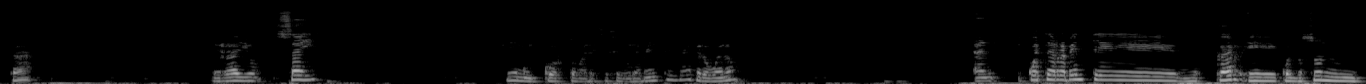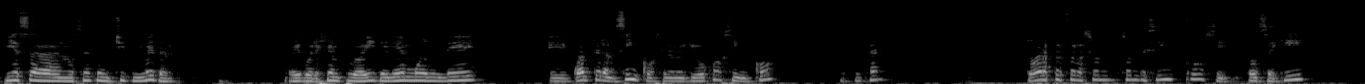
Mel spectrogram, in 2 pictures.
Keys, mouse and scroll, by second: 2.3 6, 11.1 click, 15.5 click, 20.6 5, 20.7 Return.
